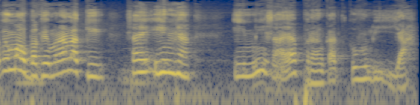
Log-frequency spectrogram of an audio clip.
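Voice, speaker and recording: This man speaks with an East Javanese accent. His pace is fairly slow. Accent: East Javanese Indonesian. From Indonesia, Banyuwangi, East Java. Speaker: Japanese language teacher. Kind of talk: casual podcast interview. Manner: hesitant with repetitions.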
